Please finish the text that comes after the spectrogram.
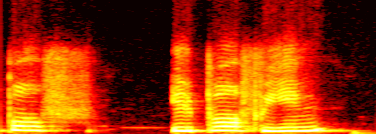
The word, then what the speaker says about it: profitent: En été, quand Cécile et Sylvain partent dans leur maison à la mer, ils profitent, no se pronuncia, ¿verdad? Ahí, el N.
